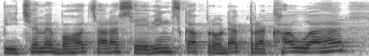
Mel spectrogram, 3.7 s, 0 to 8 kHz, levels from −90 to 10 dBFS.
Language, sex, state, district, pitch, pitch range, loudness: Hindi, male, Jharkhand, Ranchi, 155 Hz, 140-160 Hz, -15 LUFS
